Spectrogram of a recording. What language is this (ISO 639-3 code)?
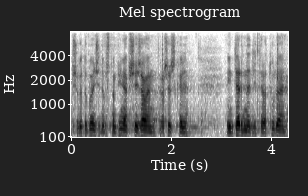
pol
